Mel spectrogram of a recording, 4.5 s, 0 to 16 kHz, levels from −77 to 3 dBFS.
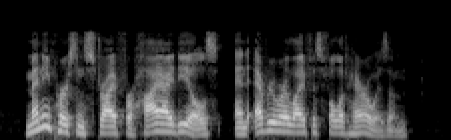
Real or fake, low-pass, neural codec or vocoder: real; 7.2 kHz; none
